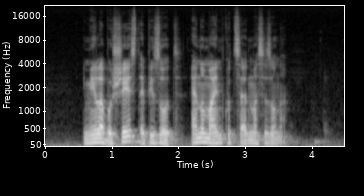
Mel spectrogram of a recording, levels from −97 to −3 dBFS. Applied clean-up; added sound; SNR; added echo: none; none; none; none.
